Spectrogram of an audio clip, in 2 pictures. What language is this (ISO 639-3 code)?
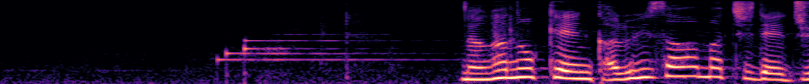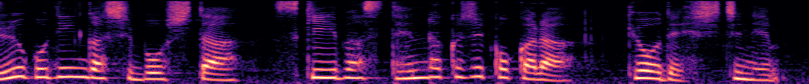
jpn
